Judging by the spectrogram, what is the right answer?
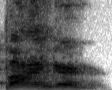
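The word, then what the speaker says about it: Bangor: is that right yeah Banger there Banger there's a hard G okay Banger yeah yeah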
